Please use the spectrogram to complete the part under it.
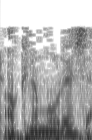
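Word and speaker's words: Ocna Mureș: Tu hai iniziato prestissimo, perché nel 2010 per 3 anni eri nella Romania giovanile, nel Ocna Mures. Scusa l'accento che... – No, terrifica. No, è bene, è bene. – Ocna Mures, hai iniziato molto presto.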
